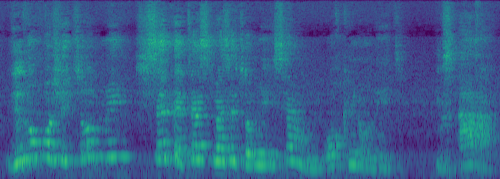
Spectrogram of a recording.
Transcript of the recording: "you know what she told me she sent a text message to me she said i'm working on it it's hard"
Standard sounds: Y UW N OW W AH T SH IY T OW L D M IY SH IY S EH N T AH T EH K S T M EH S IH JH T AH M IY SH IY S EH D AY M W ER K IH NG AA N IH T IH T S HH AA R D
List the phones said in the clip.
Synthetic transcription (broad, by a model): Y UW N OW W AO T SH IY T OW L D M IY SH IY S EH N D AH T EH S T M EH S IH JH T AH M IY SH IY S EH AY M W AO K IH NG AA N IH T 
